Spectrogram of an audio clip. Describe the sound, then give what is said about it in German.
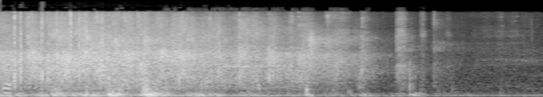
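A small audience applauds for the Improbanden improv theater group, a dense wash of clapping that stays strong for about three seconds, then thins out into scattered individual claps before fading. “Einen großen Applaus, auch wenn ihr wenige seid.”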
